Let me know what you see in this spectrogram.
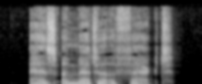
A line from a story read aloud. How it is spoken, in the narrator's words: said slowly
